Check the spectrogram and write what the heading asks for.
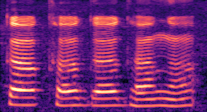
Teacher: कंठ से क, ख, ग, घ, ङ, अ, ह और अह का उच्चारण होता है।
